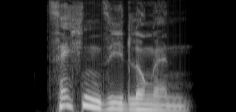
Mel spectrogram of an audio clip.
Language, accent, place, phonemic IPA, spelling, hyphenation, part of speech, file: German, Germany, Berlin, /ˈt͡sɛçn̩ˌziːdlʊŋən/, Zechensiedlungen, Ze‧chen‧sied‧lun‧gen, noun, De-Zechensiedlungen.ogg
- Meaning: plural of Zechensiedlung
